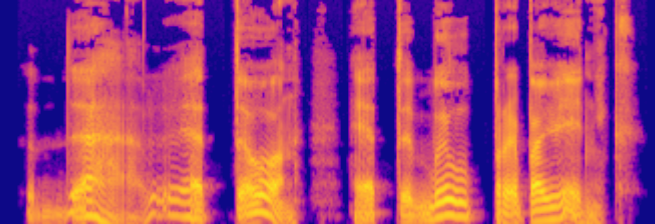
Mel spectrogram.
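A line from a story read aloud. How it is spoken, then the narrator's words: Mumbling. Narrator (Russian): промямлил Рокки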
